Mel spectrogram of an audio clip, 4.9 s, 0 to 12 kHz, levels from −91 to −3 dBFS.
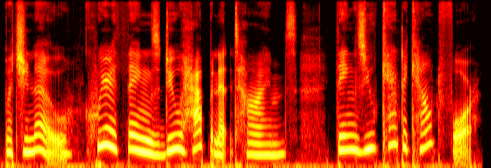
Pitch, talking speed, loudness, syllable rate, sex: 250 Hz, 160 wpm, -20 LUFS, 4.0 syllables/s, female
